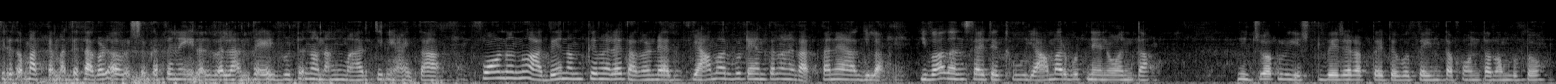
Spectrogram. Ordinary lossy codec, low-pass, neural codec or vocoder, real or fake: none; none; codec, 16 kHz, 4.8 kbps, FACodec; fake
